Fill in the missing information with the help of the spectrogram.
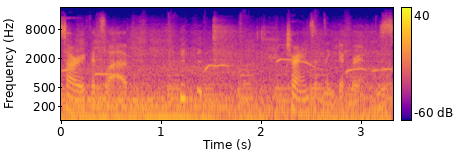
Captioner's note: laughs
